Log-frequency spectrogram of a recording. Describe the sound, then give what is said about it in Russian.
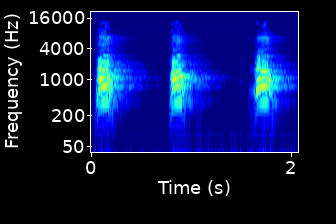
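A dog barks three times at an even pace, each bark loud and sharp with a short tail, separated by brief silences. “так собаку назвать.”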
